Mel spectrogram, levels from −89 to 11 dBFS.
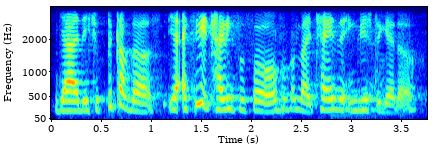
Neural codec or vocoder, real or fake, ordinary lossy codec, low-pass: none; real; none; 3.6 kHz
